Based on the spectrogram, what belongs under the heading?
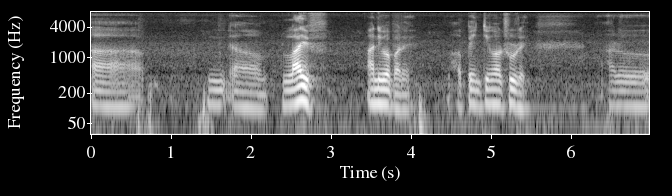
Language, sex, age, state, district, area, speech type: Assamese, male, 45-60, Assam, Morigaon, rural, spontaneous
